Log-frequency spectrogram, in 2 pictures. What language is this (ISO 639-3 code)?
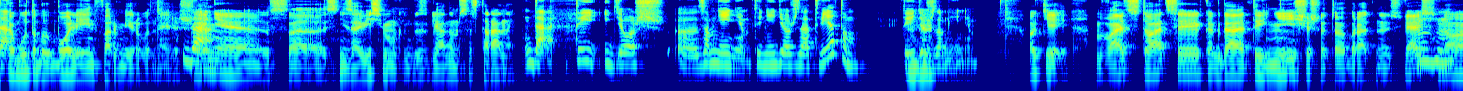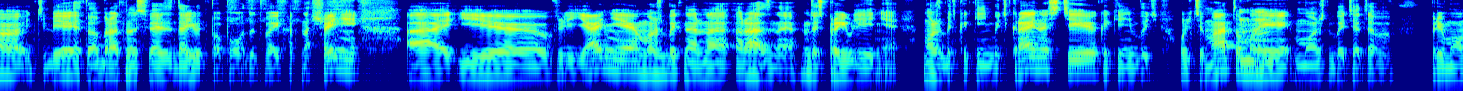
rus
